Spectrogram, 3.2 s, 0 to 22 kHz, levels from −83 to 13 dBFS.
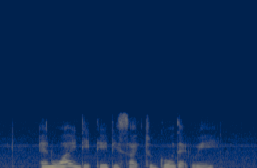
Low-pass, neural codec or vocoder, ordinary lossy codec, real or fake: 7.2 kHz; none; none; real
